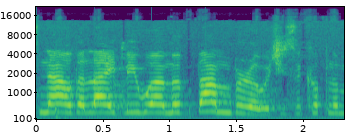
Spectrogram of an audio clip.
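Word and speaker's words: Bamburgh: cheated, and it's now "The Laidly Worm of Bamborough," which is a couple of miles up the coast.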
